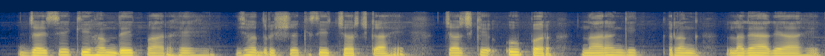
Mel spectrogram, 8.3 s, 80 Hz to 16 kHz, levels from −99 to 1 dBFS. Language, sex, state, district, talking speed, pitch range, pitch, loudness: Hindi, male, Bihar, Sitamarhi, 155 wpm, 120-130 Hz, 125 Hz, -17 LUFS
